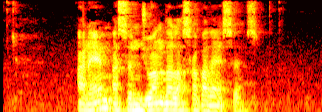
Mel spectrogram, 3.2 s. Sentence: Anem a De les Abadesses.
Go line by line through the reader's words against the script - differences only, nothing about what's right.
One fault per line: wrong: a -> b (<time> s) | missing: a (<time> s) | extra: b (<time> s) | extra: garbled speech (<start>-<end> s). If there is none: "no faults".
extra: Sant Joan (1.2 s)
